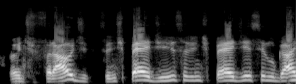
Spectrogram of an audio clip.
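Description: Against a quiet background, a man with a high pitch talks at a fairly quick pace, the sound dry and close with no echo. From São Paulo state interior (Vale do Paraíba, Taubaté), born in Porto Velho. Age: 20s. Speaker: photographer. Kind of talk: casual chat. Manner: halting, repeats words.

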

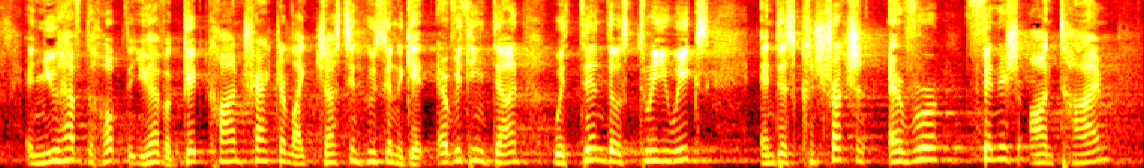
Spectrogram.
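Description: A man's animated, high-pitched voice at a very fast pace, with noticeable background noise. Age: 40s. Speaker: preacher. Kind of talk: sermon.

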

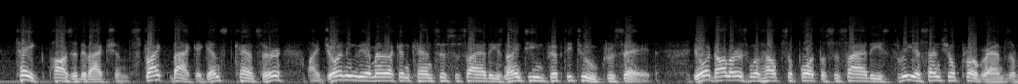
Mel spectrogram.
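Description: A man speaks at a moderate pace with lively intonation and a fairly high pitch, in a plain, everyday voice. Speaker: radio announcer. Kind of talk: old-time radio commercial and network promo announcements. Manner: polished, upbeat, brisk, formal.

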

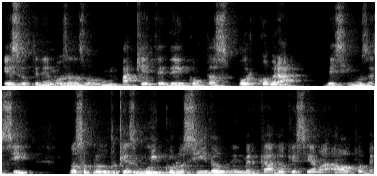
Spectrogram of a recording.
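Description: A man talks at a moderate pace in a Portuguese accent, his pitch fairly high. His intonation is lively and his voice somewhat breathy. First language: Portuguese (speaking Spanish). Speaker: software channel partner director. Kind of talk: live-streamed panel talk.

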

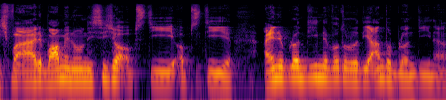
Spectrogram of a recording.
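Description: Intonation rises and falls in a lively way. Words come at a fairly quick pace. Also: man. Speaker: film podcast co-host. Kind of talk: casual chat. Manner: halting, with repetitions.

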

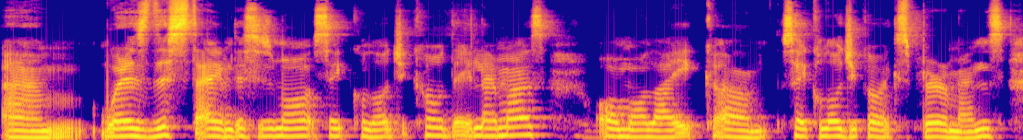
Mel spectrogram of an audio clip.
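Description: A woman speaks with a Bulgarian accent at a medium pitch and a fairly slow pace. Her tone is dark and mellow, and her loudness stays very even. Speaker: podcast co-host. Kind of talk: casual chat. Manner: animated.

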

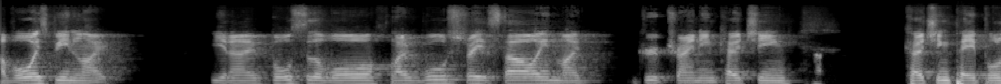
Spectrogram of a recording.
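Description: A man with an Australian accent, medium pitch, and a fairly quick pace. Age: 20s. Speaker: podcast host, gym owner. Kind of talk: casual chat.

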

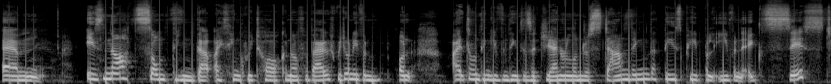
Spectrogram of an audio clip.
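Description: A woman's medium-pitched voice in an Irish Midlands accent, with fairly even intonation. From Ireland, County Offaly (Tullamore). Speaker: podcast host. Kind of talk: interview.

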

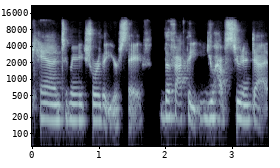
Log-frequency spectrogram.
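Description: With an American accent, a woman talks in a plain, everyday voice. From Texas, Rio Grande Valley. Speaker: politician, civil rights lawyer. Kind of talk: political interview.

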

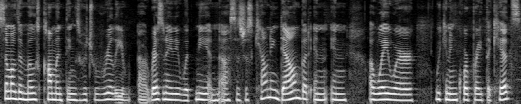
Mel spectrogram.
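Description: Using a non-native accent, a woman speaks fairly quickly at a medium pitch in a monotone, flat intonation. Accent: foreign accent, noticeable. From Bulgaria. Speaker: military spouse. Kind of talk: interview. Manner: halting, many fillers.

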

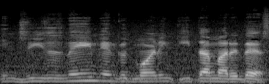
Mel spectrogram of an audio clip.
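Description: A man at a fairly slow pace amid audible room echo and noticeable background noise. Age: 30s. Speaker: pastor. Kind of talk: sermon; casual chat.

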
